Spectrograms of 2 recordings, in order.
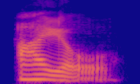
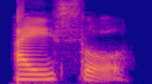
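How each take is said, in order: First: The word is said with no S sound. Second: The word is said with an S sound. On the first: The speaker calls it right. "this is silent S. So we read aisle" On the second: The speaker calls it wrong. "not aisle"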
